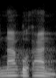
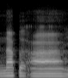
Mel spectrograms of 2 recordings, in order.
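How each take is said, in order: First: The word ends with an n sound. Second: The word ends on a vowel without n. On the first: The word is read as written, without pausing. The speaker calls it right. "Dibaca sesuai dengan tulisannya dulu, nggih. Jangan dibaca wakof dulu ya" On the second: The word is read in its pause form. The speaker calls it wrong. "jangan naq'a ya"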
